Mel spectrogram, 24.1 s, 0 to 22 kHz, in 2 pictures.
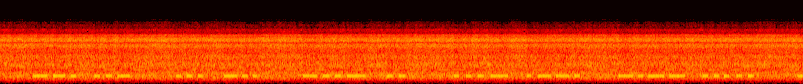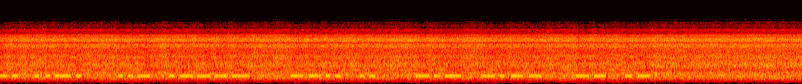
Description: Morse code, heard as two keyed tones, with heavy radio static. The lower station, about 15 wpm, 410 Hz: GU SD XI VP Y5 NF U1 ZI KY MA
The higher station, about 22 wpm, 700 Hz: ANT IS HEX BEAM UP 21M - WX IS OVERCAST TEMP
